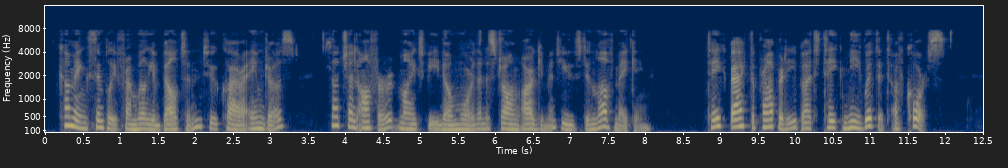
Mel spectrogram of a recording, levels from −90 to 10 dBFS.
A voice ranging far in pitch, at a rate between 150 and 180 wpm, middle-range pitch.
Yes: wide, 5.8 semitones; average, 165 wpm; medium, 165 Hz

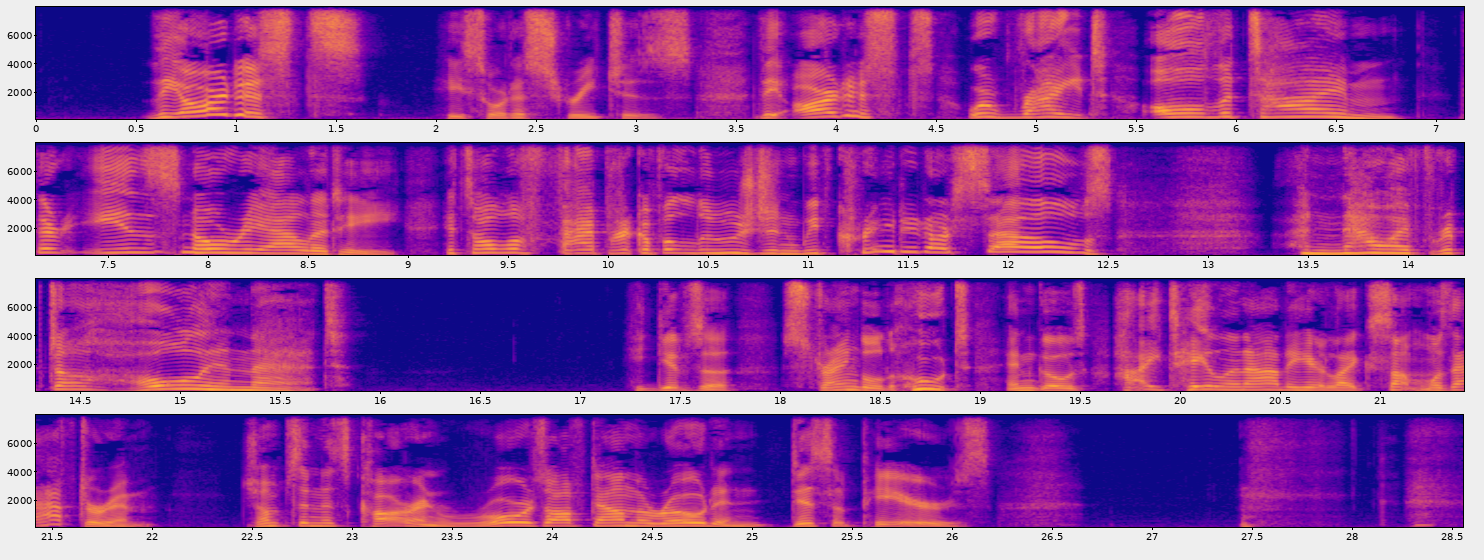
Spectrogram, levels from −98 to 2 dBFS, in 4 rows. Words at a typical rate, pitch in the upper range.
No: slow, 125 wpm; high, 220 Hz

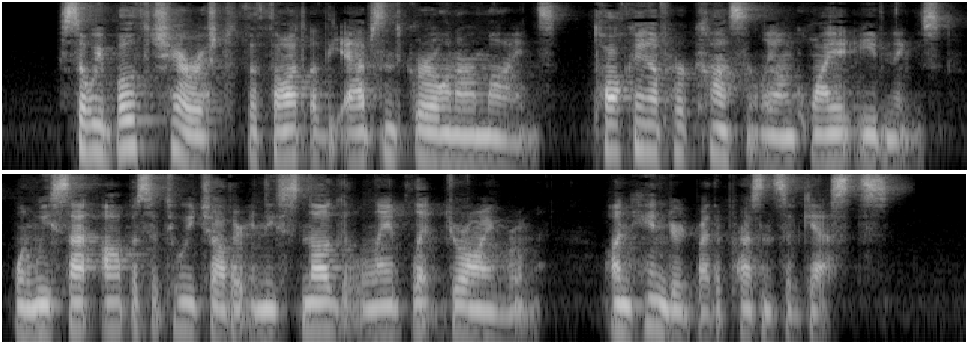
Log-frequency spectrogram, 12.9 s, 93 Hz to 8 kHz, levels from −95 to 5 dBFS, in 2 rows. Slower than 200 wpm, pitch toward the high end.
Yes: average, 185 wpm; high, 200 Hz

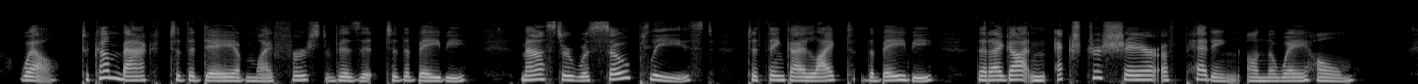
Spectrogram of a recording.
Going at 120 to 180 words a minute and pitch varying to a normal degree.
Yes: average, 150 wpm; average, 3.3 semitones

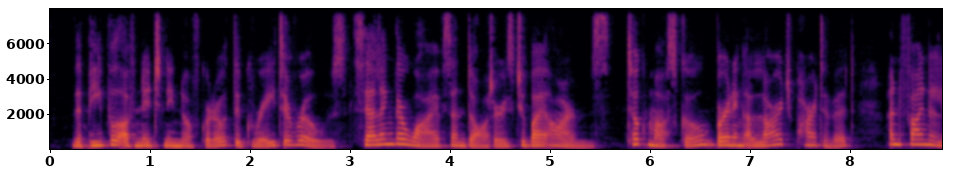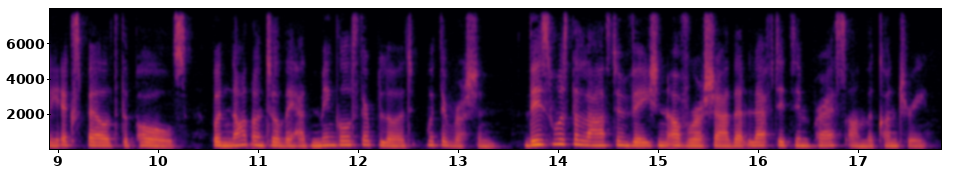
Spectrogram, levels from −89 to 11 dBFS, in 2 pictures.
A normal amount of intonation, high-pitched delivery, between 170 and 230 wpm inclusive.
Yes: average, 3.3 semitones; high, 210 Hz; average, 185 wpm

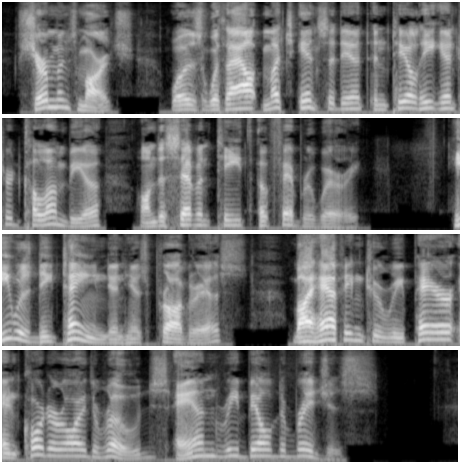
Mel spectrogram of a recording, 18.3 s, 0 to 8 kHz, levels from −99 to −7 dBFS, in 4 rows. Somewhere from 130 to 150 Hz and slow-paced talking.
Yes: medium, 140 Hz; slow, 110 wpm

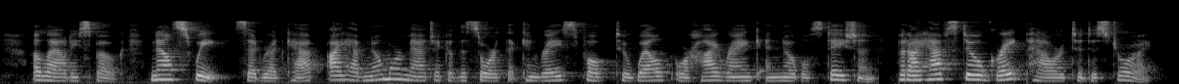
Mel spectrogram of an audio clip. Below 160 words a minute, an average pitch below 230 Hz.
No: average, 185 wpm; medium, 185 Hz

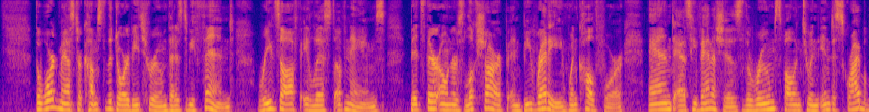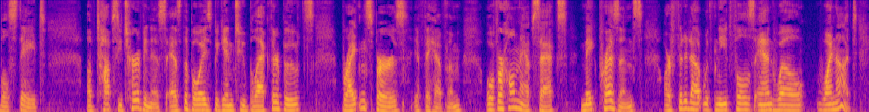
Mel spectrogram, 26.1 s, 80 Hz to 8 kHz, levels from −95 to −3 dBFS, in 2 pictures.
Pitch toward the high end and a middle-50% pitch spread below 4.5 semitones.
No: medium, 145 Hz; average, 3.5 semitones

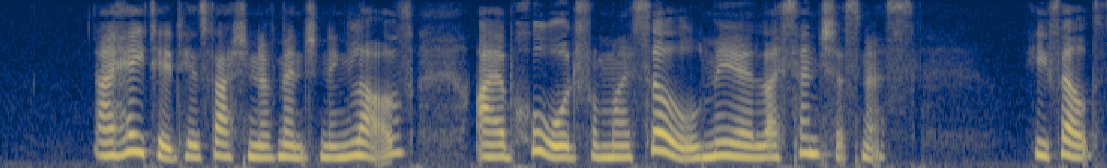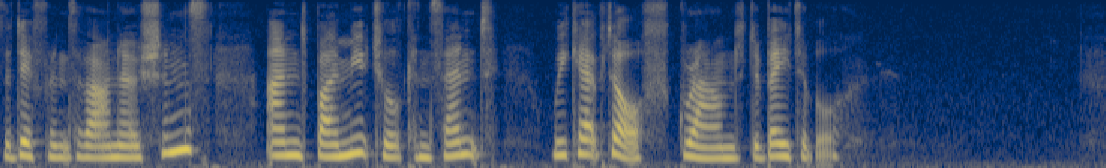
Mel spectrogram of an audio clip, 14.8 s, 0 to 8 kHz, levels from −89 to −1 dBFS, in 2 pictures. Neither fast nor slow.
No: slow, 120 wpm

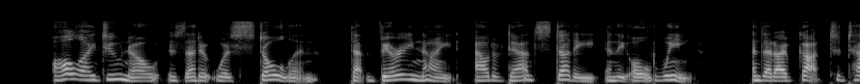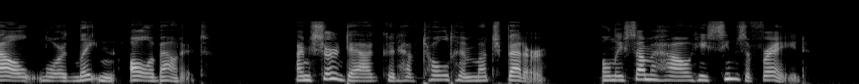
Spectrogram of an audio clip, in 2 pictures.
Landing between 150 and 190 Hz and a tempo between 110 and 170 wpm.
Yes: medium, 185 Hz; average, 155 wpm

